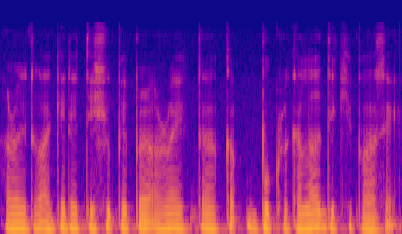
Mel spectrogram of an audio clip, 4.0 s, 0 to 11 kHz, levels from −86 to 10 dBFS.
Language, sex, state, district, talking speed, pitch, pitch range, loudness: Nagamese, male, Nagaland, Kohima, 210 wpm, 100 Hz, 100-110 Hz, -17 LUFS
